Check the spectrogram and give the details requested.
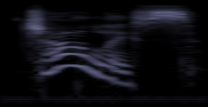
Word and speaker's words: čalis: The first word is pronounced čalis, and the second word is pronounced cālis.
